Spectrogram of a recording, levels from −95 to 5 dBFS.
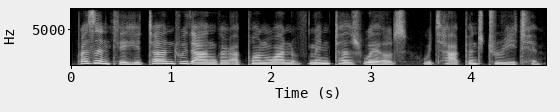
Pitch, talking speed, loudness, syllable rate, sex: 230 Hz, 190 wpm, -19 LUFS, 5.4 syllables/s, female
